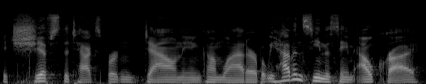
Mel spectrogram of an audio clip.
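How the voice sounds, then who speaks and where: A man's voice: on the low side, a little fast. An American man hosting a comedy politics panel with wry, exasperated banter and casual swearing. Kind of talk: comic banter and topical commentary.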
